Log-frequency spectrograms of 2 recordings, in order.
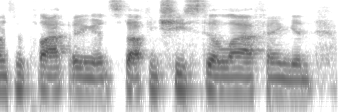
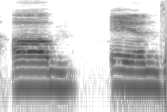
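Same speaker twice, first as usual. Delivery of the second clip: ordinary delivery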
